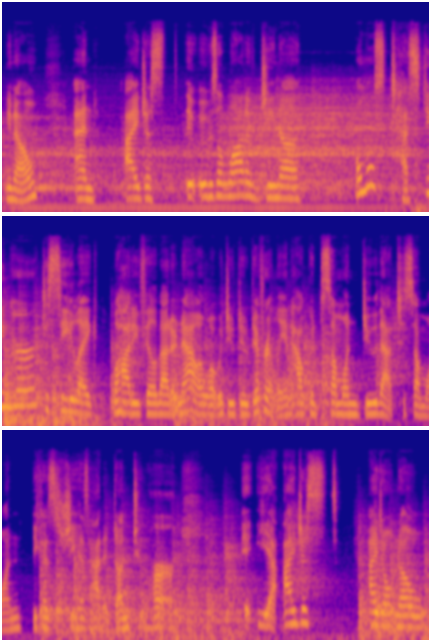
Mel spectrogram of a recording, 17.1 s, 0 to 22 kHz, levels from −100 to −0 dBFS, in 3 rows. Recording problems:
household noises; loud; throughout; 8 dB below the speech

